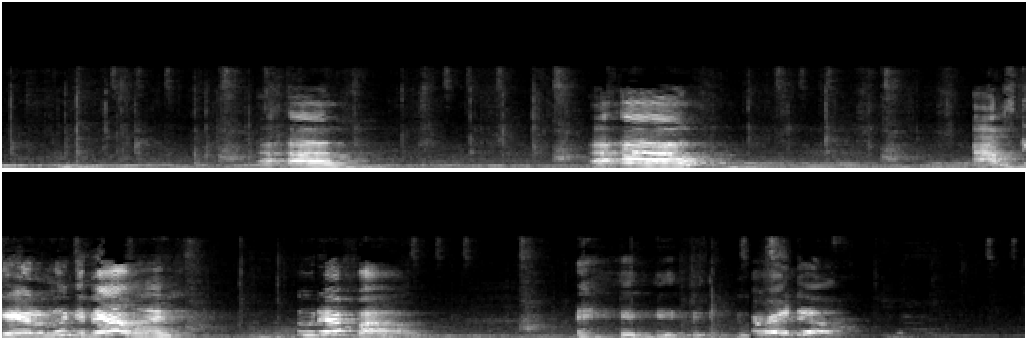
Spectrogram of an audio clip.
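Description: Cards shuffle and riffle in a woman's hands.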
